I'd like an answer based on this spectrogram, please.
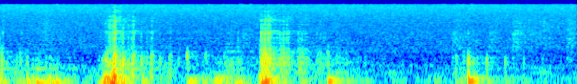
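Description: Handling noise from a corded karaoke microphone: about four dull low thumps and rumbles as the mic is gripped and shifted on its stand.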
